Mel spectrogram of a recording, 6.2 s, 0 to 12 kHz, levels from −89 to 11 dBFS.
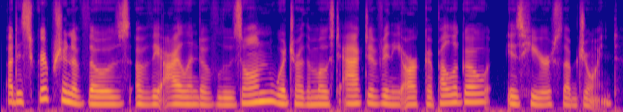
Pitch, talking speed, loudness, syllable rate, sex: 185 Hz, 200 wpm, -20 LUFS, 6.0 syllables/s, female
